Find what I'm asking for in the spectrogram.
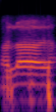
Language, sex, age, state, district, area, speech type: Odia, male, 18-30, Odisha, Jagatsinghpur, urban, conversation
